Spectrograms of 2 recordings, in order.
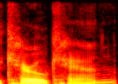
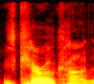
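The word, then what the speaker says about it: Caro-Kann: like the Carroll count I'm always conflicted to say Carol can or carocon like Carol Khan is a correct pronunciation um I like playing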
